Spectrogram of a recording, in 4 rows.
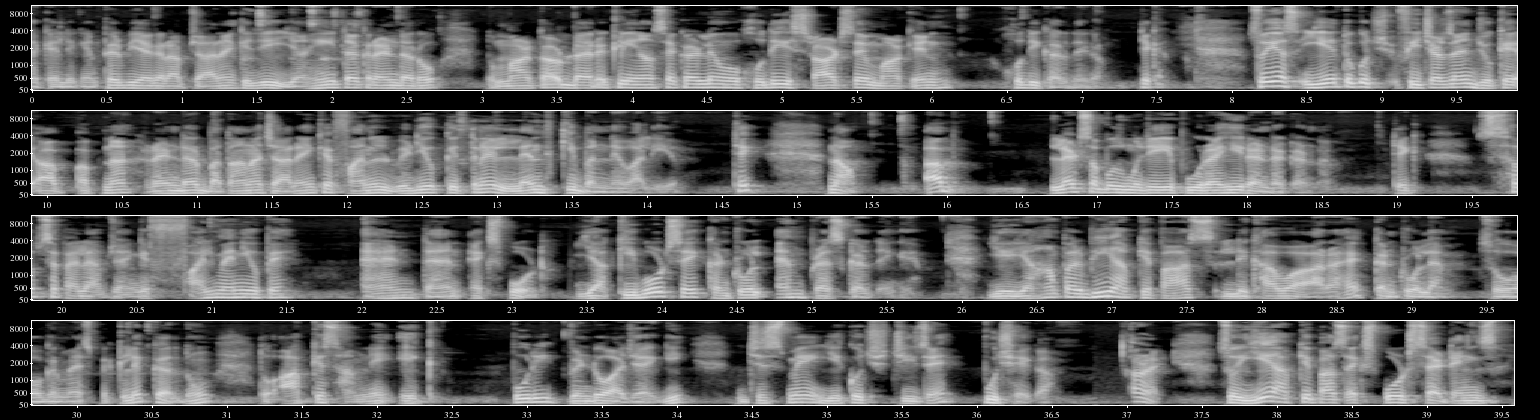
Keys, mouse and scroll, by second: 0.7-3.4 drag, 3.4 shift+o, 6.1 shift+click, 8.5 ctrl+shift+z, 11.0 shift+click, 15.4-20.7 shift+drag, 30.2 shift+click, 39.2-39.5 shift+drag.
